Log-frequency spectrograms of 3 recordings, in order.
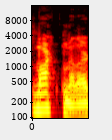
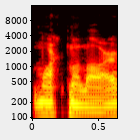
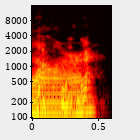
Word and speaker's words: Mark Millar: That's Mark Millar, not Mark Millar, by the way. People pronounce his name quite wrong all the time. It's Mark Millar. It's not French.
